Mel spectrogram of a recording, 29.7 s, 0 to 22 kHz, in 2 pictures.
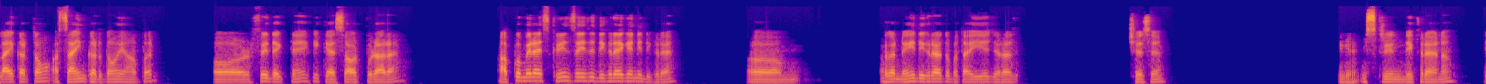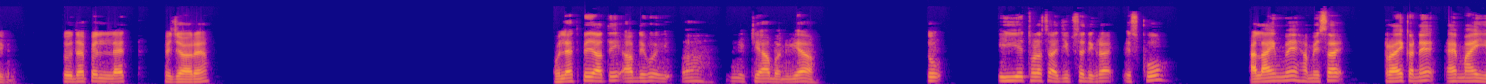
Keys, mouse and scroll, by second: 11.5 click, 13.3 click, 16.2 click, 17.9 k, 19.4 click, 20.6-22.2 alt+middle drag, 22.4 scroll up 2, 22.5 middle click.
